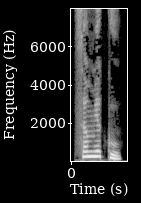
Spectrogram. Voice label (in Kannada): "ಶಮ್ಯಾಕ", kannada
